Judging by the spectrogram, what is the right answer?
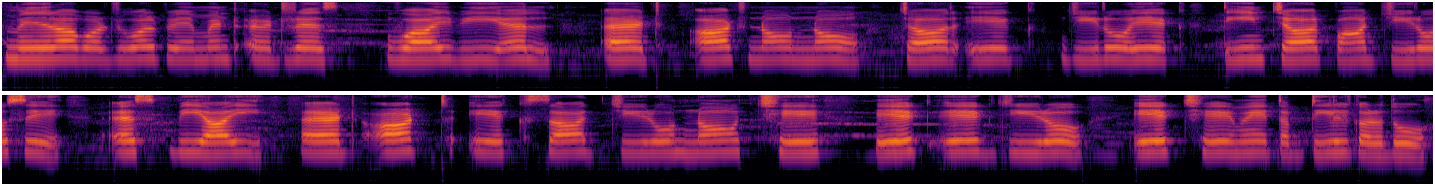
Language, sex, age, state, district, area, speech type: Urdu, female, 60+, Uttar Pradesh, Lucknow, rural, read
